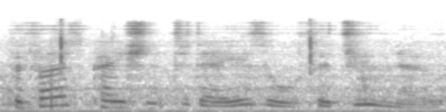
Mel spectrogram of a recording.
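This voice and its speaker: A woman's voice: sits low, sing-song, a little fast, far from the mic, heavy background noise. A woman reading scripted documentary narration.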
